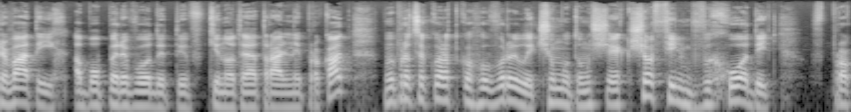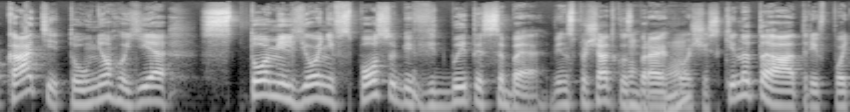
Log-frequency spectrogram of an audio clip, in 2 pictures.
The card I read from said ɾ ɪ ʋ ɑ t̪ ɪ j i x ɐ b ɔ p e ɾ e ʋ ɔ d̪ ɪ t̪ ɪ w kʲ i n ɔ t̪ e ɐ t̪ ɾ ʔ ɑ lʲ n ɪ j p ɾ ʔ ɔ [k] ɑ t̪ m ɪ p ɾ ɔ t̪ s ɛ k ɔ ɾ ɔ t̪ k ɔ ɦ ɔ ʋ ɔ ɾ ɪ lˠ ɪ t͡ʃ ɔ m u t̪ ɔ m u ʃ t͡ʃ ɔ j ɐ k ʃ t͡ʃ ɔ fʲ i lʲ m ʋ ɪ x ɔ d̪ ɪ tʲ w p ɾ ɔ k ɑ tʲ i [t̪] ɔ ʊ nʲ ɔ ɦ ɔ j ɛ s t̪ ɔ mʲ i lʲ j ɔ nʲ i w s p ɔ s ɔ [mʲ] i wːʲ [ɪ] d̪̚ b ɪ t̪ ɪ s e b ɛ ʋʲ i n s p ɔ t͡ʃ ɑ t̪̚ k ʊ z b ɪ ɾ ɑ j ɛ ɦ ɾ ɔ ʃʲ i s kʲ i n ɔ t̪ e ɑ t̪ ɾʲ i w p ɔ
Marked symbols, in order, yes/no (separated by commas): yes, yes, no, no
